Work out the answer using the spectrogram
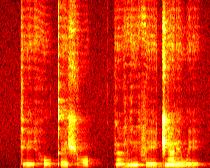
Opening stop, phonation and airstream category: plain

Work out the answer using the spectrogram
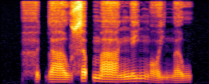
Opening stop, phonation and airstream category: plain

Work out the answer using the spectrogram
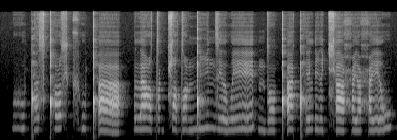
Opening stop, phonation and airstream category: click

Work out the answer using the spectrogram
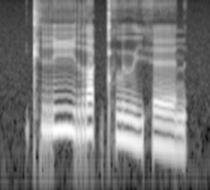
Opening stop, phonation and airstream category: aspirated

